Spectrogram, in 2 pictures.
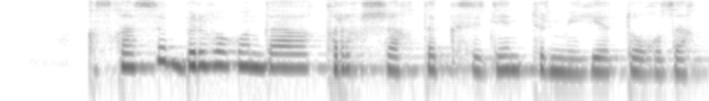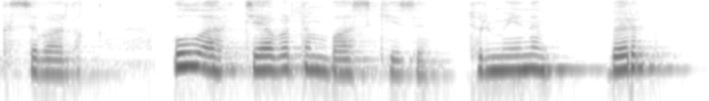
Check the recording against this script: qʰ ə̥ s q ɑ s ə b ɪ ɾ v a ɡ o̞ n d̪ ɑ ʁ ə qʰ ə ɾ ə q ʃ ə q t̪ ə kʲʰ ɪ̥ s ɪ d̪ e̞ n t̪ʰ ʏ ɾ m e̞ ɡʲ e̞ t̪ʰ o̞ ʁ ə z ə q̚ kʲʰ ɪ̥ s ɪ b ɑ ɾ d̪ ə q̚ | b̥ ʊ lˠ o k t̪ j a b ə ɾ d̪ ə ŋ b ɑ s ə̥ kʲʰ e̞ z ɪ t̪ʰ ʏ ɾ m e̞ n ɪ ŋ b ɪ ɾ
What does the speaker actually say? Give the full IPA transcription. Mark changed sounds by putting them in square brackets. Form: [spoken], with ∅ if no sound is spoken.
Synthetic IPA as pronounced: qʰ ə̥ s q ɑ s ə b ɪ ɾ v a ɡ o̞ n d̪ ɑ ʁ ə qʰ ə ɾ ə q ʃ [ɑ] q t̪ ə kʲʰ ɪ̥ s ɪ d̪ e̞ n t̪ʰ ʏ ɾ m e̞ ɡʲ e̞ t̪ʰ o̞ ʁ ə z [ɑ] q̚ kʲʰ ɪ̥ s ɪ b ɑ ɾ d̪ ə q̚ | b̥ ʊ lˠ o k t̪ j a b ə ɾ d̪ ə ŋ b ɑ s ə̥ kʲʰ e̞ z ɪ t̪ʰ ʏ ɾ m e̞ n ɪ ŋ b ɪ ɾ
